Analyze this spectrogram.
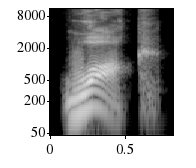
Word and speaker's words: walk: at right there is the word walk okay walk talk half okay walk talk half no walk t or half these are very common pronunciation mistakes Amigos we're going to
